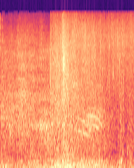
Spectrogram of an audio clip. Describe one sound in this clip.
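A fiery explosion booms loudly.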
